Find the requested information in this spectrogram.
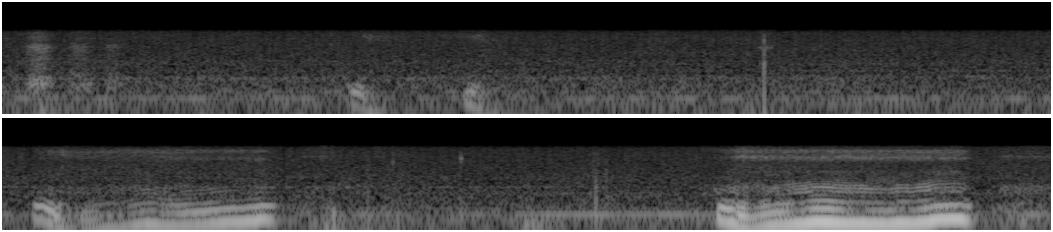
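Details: Pet dog named Brooklyn sleeping indoors after a four-mile walk, snoring in low rasping breaths; two long loud snores near the middle and end, fainter snuffles before them, steady low hum throughout.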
